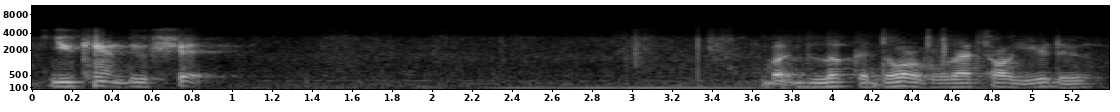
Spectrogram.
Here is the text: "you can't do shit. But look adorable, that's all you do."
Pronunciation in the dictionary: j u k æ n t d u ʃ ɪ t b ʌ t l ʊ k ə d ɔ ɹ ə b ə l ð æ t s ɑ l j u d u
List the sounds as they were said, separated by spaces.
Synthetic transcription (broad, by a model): j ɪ k æ n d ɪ ʃ ɪ t b ʌ t l ʊ k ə d ɔ ɹ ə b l ð æ t s ɑ l j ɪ d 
